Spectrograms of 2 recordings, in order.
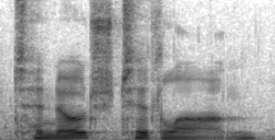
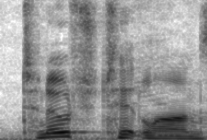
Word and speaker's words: Tenochtitlan: tohokan reminded me of what i am going to pronounce as uh tenochtitlan because that is the most recent pronunciation of the word t-e-n-o-c-h-t-i-t-l-a-n which i believe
